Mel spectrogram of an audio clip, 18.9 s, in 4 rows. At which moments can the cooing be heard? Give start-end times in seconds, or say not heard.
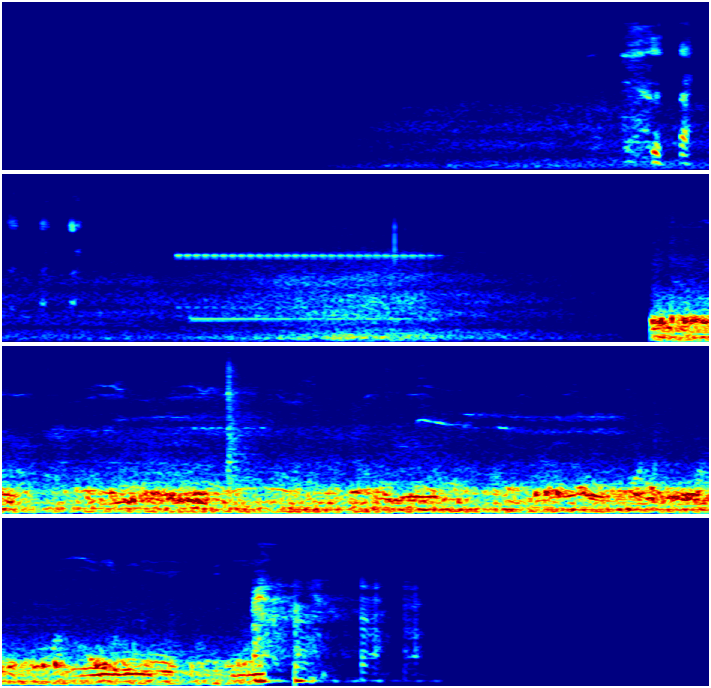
9.0-15.9.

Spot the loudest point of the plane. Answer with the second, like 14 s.
7 s.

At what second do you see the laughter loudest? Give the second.
16 s.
